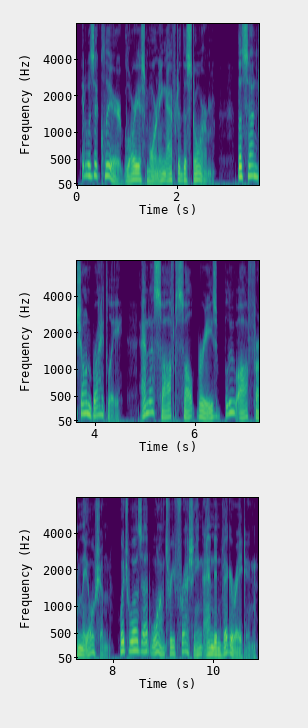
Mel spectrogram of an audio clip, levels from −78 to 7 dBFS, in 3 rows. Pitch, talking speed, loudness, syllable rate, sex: 130 Hz, 165 wpm, -18 LUFS, 4.4 syllables/s, male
